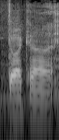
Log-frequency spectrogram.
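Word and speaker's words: duiker: Dyker is spelled D-U-I-K-E-R. It's a small antelope that dives through the undergrowth in that manner and hides in those little thickets. And Dyker in Afrikaans means diver.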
